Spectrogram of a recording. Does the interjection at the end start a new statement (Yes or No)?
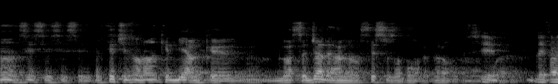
Yes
